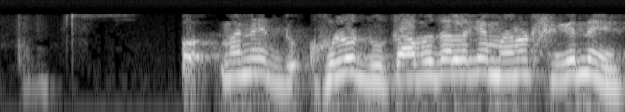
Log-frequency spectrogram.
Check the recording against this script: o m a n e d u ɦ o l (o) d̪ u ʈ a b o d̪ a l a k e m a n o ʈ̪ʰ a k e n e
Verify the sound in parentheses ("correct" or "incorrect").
correct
